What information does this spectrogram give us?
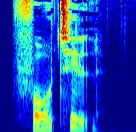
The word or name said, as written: fortil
